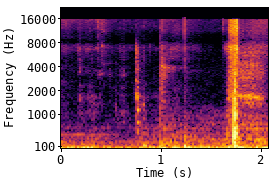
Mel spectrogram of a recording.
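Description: Plastic dashboard trim and a plastic pry tool giving a few light clicks and taps as the centre bezel is worked loose, with a sharper click near the end.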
